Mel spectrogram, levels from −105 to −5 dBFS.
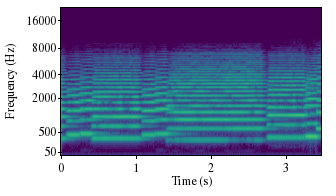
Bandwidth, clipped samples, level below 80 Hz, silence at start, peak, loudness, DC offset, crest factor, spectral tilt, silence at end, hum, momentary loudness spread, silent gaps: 9.2 kHz; under 0.1%; under -90 dBFS; 0 s; -24 dBFS; -36 LUFS; under 0.1%; 14 dB; 1.5 dB/octave; 0 s; none; 2 LU; none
